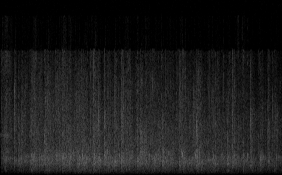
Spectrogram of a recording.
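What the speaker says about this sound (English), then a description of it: "a big round of applause for them" A room of people at a startup showcase clapping steadily in sustained applause, dense and even throughout, quiet overall and with no talk over it.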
